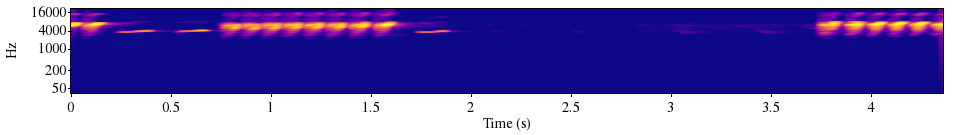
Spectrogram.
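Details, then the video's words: Brown-throated Sunbird singing loudly to provoke other birds: a thin high whistle, then a rapid string of sharp chips about eight per second, quiet for two seconds, then another chip series. "Kolibri wulung gacoorr bikin burung lain emosi"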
